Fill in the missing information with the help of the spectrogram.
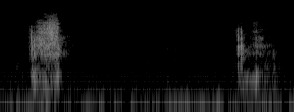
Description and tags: Container being picked up and put down.
foley, object, pick-up, put-down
